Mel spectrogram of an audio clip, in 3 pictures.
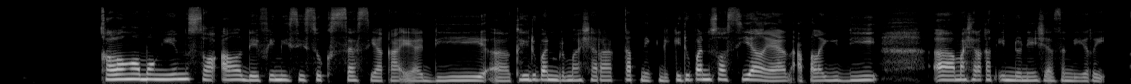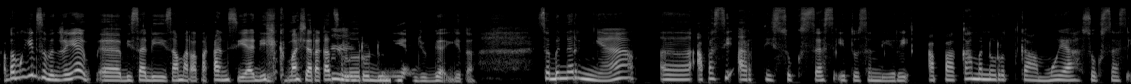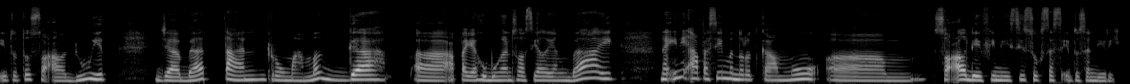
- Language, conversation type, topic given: Indonesian, podcast, Menurutmu, apa saja salah kaprah tentang sukses di masyarakat?
- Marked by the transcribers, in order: drawn out: "di"; laughing while speaking: "di"; other background noise; tapping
